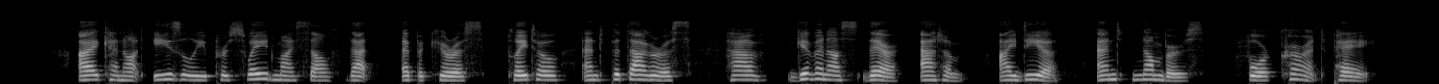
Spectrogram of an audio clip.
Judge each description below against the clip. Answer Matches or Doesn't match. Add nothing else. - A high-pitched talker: Matches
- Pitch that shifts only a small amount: Matches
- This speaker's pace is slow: Matches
